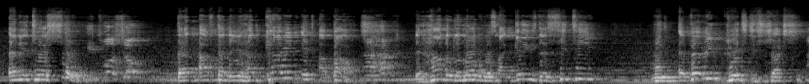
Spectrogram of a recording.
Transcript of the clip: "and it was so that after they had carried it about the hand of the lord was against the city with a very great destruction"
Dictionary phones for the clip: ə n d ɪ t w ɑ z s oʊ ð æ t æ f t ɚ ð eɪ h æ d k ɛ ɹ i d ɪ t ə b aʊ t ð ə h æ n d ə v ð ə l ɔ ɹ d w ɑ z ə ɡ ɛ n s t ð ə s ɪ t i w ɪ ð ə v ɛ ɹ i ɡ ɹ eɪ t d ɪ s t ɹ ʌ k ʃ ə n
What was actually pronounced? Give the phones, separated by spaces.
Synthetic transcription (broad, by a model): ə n ɪ t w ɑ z ʃ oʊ ð æ t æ f t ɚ ð eɪ h æ d k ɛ ɹ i d ɪ t ə b aʊ t ð ə h æ n d ə v ð ə l ɔ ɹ d w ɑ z ə ɡ ɛ n s t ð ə s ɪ t i w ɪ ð ə v ɛ ɹ i ɡ ɹ eɪ t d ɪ s t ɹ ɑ k ʃ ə n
